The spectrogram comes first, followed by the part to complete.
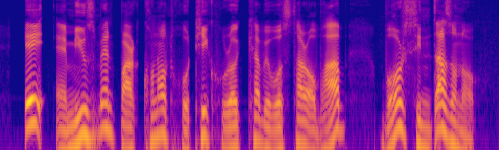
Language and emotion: Assamese, disgusted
